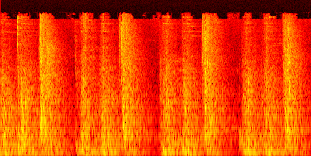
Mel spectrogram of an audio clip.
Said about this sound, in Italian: Oltre al rumore dei piedi e delle mani che battono, dovrebbe esserci un ulteriore effetto sonoro, perché le persone quando si muovono non vanno perfettamente asincrono e in più sono a una distanza variabile da noi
